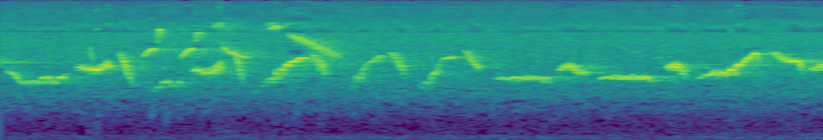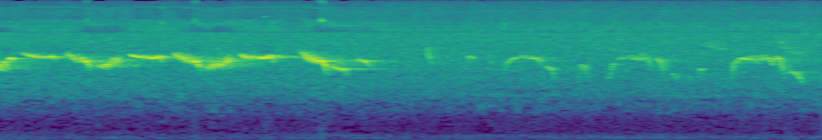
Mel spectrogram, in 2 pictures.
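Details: Energetic song of a wild Oriental magpie-robin, recorded to train white-rumped shamas: rapid looping whistled notes and warbles strung together, then a softer stretch of swooping whistles near the end.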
